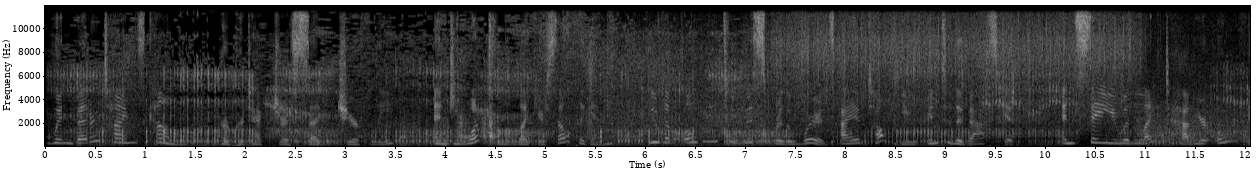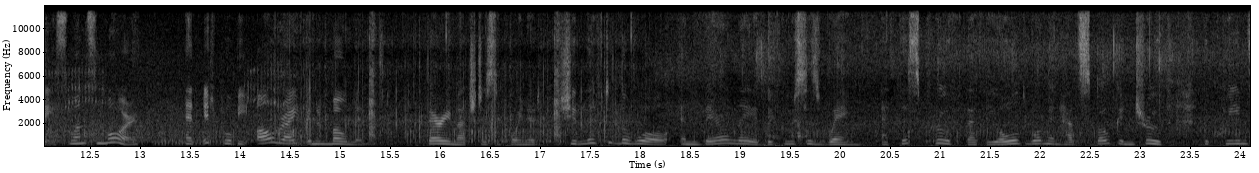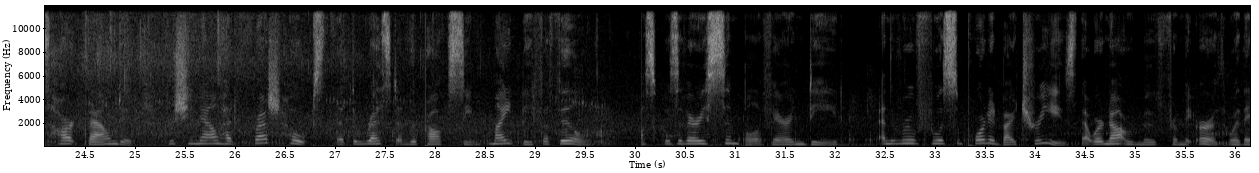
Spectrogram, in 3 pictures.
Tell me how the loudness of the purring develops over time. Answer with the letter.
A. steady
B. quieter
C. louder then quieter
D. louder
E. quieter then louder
B.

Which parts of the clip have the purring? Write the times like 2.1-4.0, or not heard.
0.0-36.1.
